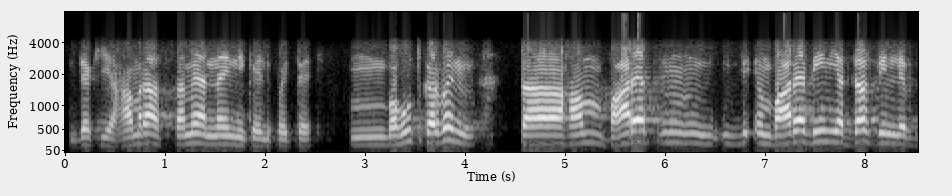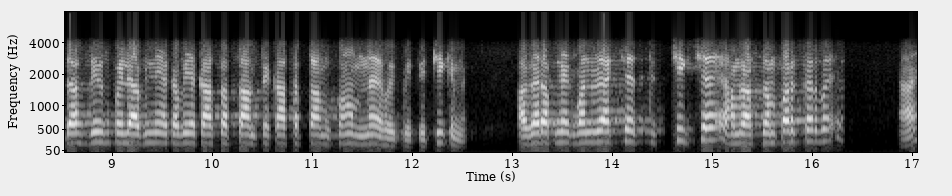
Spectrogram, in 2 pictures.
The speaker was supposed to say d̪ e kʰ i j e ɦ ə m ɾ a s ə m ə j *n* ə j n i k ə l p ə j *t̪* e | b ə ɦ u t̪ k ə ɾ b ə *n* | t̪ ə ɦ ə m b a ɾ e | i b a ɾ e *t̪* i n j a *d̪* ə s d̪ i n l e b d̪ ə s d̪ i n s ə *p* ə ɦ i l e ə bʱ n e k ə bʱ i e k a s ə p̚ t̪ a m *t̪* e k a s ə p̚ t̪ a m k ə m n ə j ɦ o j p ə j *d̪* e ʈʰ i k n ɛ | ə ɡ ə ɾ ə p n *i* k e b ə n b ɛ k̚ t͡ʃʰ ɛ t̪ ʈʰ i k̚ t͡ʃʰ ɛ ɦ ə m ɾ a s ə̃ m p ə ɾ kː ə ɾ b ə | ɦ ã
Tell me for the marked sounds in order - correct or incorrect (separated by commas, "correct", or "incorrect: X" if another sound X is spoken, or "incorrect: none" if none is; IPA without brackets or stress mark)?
correct, correct, correct, incorrect: d̪, correct, correct, correct, incorrect: t̪, incorrect: e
